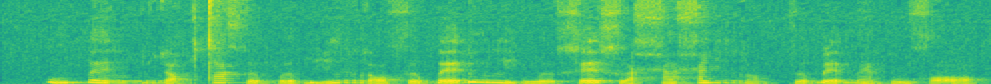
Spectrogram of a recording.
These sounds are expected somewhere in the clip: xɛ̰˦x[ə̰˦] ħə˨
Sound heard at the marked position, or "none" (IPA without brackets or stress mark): ə̰˨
